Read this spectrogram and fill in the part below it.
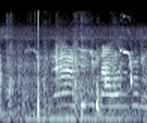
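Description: Chickens clucking and squawking in short bursts nearby, mixed with a low steady hum and a sharp knock.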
